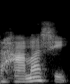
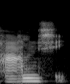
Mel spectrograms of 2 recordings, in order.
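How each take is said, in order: First: The word has three syllables, with hana in full. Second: The word has two syllables, with shortened han. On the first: The speaker calls it wrong. "এভাবে বলে না তারা" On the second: The speaker calls it right. "তারা বলে হচ্ছে হানসি"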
